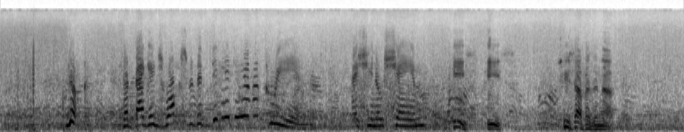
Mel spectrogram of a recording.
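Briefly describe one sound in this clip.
A woman speaks loudly and with agitation.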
